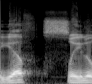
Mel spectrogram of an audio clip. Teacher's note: یفصل صاد کو موٹا ادا کریں گے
